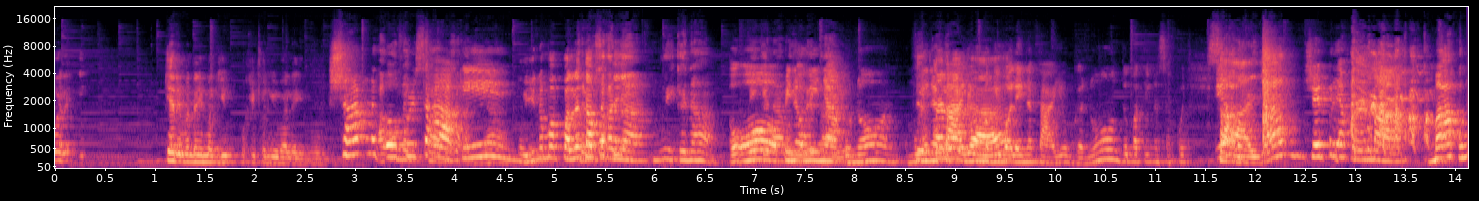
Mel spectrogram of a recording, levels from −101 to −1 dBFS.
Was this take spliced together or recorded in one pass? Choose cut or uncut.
uncut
